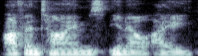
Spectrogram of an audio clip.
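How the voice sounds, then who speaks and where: Male webinar host, mid-pitched, casual and unpolished, lots of ums, video call. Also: flat delivery, takes it slowly, fairly bright tone. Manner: informal, loose, with many fillers. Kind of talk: webinar presentation.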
